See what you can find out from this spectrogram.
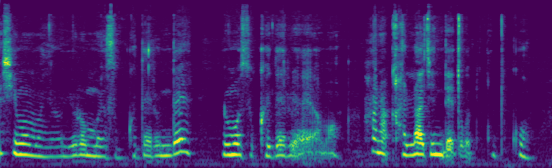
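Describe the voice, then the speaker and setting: A woman's dark, mellow, somewhat breathy voice. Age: 60s. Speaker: ceramic pot maker selling own work. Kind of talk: product showcase sales talk. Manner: casual, unedited one-take talk.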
